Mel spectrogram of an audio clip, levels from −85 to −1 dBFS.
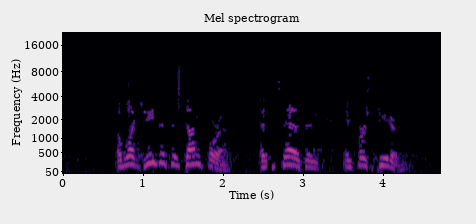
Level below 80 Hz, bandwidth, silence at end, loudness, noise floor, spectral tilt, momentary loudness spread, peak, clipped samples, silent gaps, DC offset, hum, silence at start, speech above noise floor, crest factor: -84 dBFS; 6.2 kHz; 0.4 s; -50 LUFS; -83 dBFS; -5.5 dB/octave; 12 LU; -32 dBFS; under 0.1%; none; under 0.1%; none; 0.65 s; 33 dB; 20 dB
